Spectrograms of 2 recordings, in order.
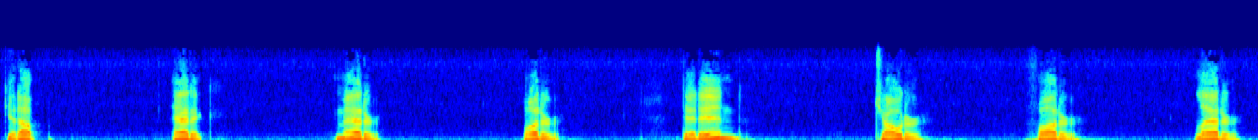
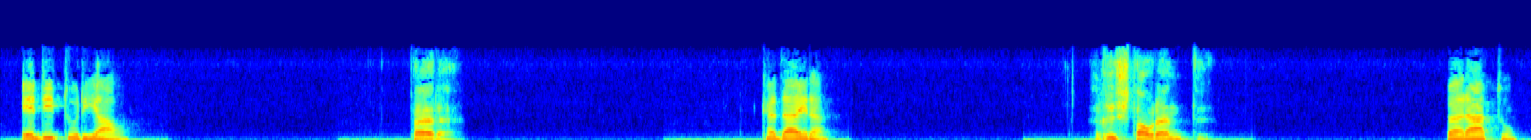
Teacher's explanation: The English equivalent of the Portuguese single R is the single or double T or D between vowels.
